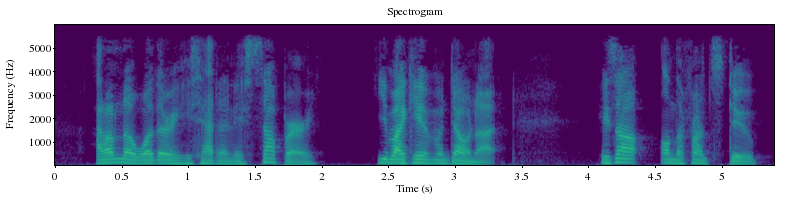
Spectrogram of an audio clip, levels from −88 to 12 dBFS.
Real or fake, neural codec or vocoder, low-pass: real; none; 5.4 kHz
